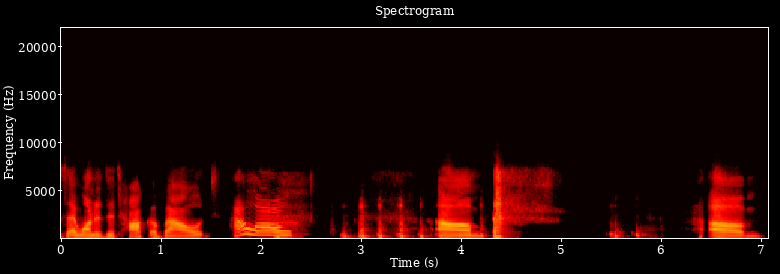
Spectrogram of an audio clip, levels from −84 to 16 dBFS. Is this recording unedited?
no; 1 cut; at 1.6 s

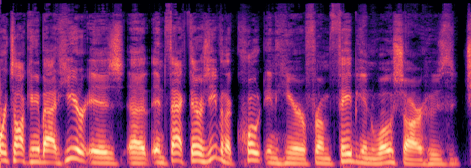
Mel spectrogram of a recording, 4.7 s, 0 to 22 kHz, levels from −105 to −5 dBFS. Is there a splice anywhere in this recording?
no; 0 cuts

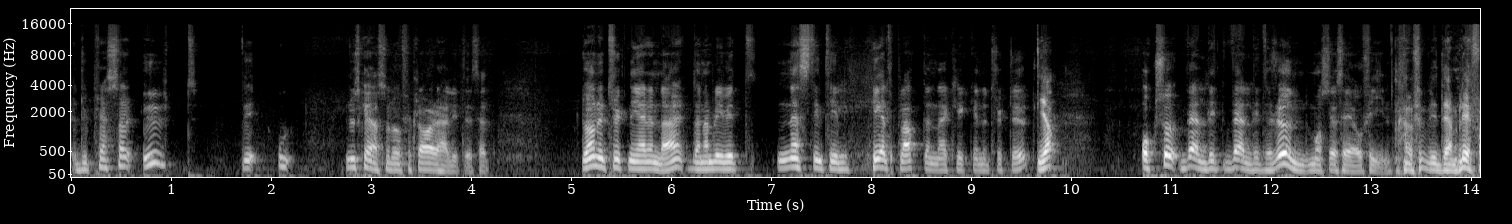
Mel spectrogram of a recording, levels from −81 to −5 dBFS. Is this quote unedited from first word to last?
yes; 0 cuts

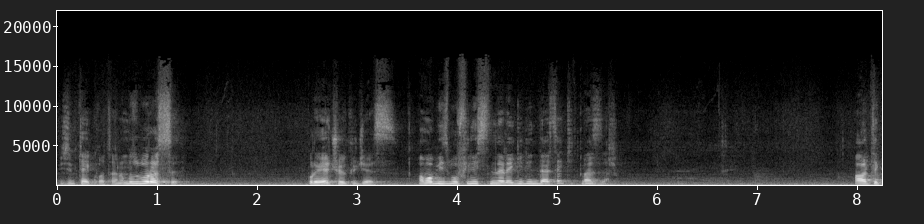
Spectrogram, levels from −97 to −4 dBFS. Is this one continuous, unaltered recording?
yes; 0 cuts

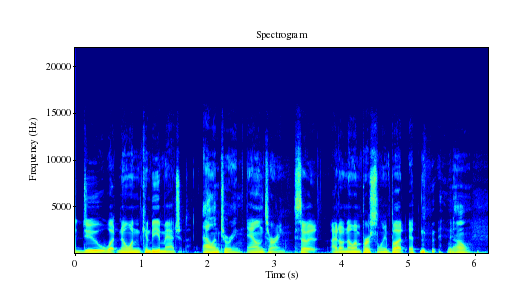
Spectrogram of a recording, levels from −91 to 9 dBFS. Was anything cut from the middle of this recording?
yes; 1 cut; at 3.3 s

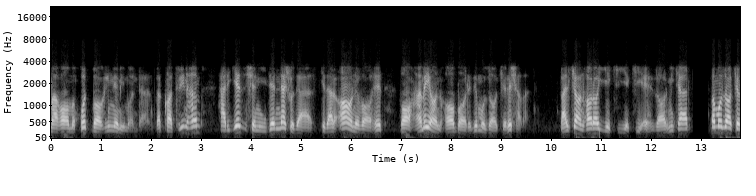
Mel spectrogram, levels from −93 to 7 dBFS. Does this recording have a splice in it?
no; 0 cuts

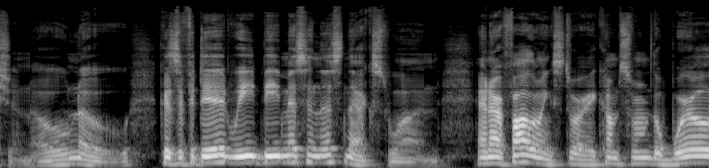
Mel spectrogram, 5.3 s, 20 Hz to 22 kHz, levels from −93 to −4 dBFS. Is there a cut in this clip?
no; 0 cuts

